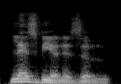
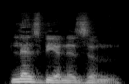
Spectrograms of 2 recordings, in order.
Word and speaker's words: lesbianism: then it will become lesbianism lesbianism lesbianism and in this word you have to put stress on the first syllable lesbianism lesbianism now you know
